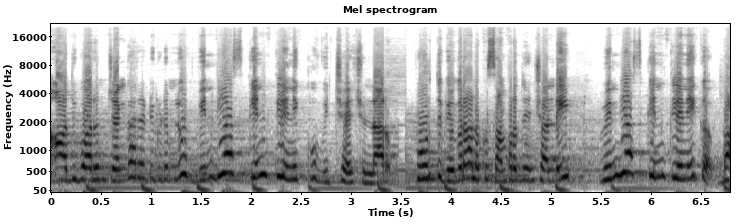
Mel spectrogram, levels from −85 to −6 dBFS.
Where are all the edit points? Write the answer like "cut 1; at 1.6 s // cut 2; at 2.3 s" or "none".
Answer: cut 1; at 3.5 s

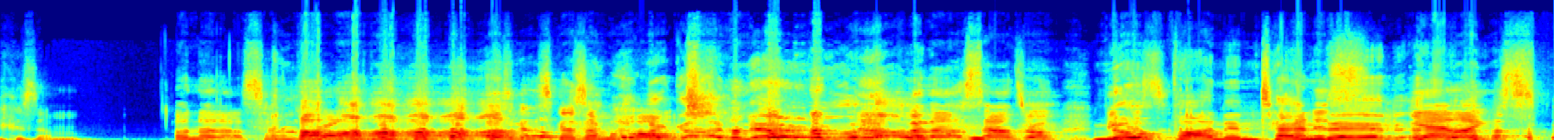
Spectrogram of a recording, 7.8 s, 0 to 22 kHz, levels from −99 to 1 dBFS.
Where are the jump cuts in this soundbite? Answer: none

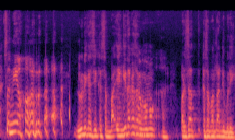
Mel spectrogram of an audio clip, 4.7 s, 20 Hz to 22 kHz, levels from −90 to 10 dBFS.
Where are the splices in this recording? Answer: cut 1; at 1.3 s

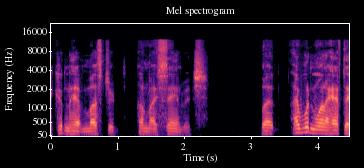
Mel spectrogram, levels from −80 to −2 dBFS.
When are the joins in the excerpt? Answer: cut 1; at 1.1 s

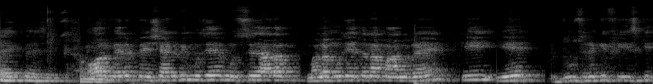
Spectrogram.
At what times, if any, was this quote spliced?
cut 1; at 0.8 s // cut 2; at 3.0 s // cut 3; at 4.8 s // cut 4; at 5.4 s

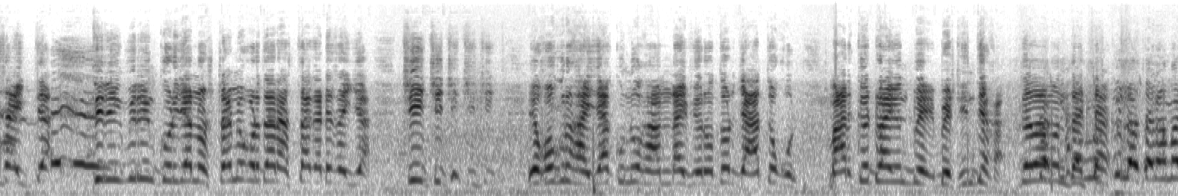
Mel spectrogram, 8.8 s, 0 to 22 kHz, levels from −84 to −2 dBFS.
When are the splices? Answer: cut 1; at 7.6 s

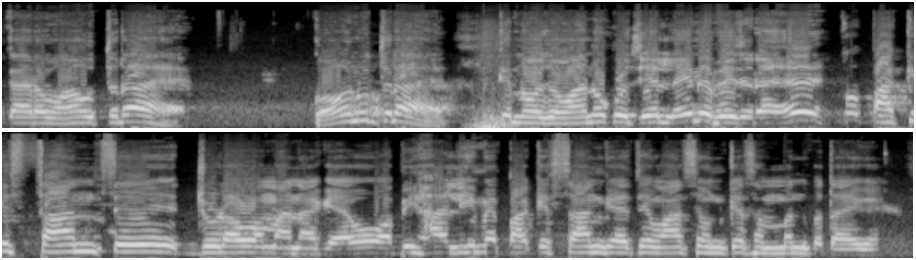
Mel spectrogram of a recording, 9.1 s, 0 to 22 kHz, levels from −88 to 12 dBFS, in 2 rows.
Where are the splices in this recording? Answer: cut 1; at 2.4 s

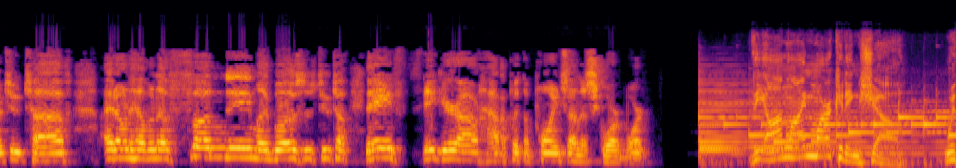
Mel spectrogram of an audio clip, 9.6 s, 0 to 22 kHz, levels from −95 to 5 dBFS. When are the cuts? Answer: cut 1; at 6.7 s

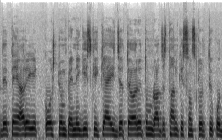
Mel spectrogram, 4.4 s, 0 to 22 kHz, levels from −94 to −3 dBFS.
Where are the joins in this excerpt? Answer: none

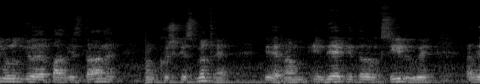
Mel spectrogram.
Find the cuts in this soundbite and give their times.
cut 1; at 1.4 s

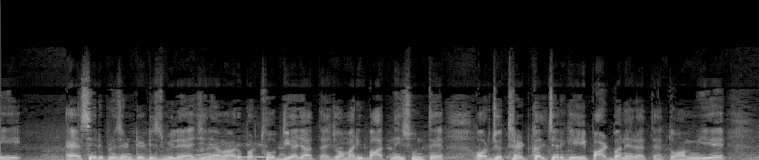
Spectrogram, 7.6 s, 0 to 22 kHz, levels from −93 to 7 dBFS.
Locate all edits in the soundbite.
none

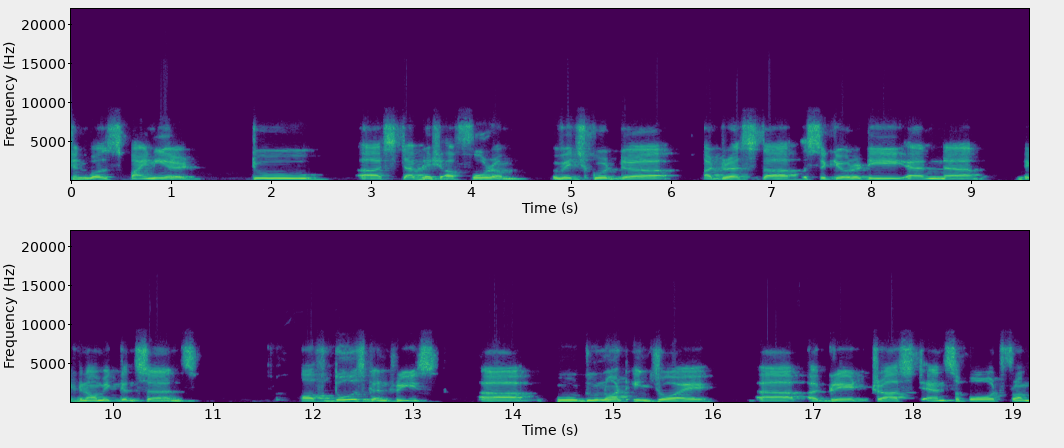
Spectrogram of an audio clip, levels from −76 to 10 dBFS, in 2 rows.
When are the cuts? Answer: none

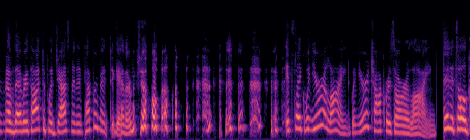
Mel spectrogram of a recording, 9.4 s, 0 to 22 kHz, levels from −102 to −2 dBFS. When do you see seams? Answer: cut 1; at 5.7 s

